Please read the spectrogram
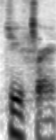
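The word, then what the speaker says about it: Giuffre: to say her name again i think it's due frank right that's right it's hard right g-i-u-f-f-r-e roberts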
